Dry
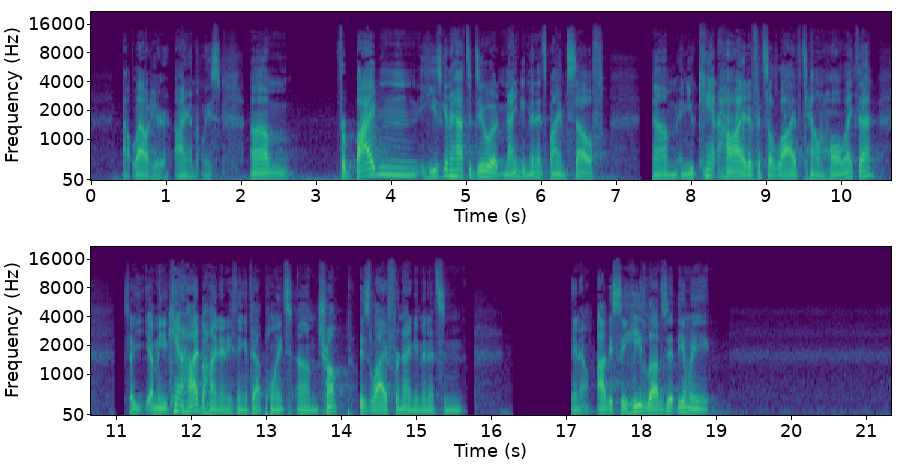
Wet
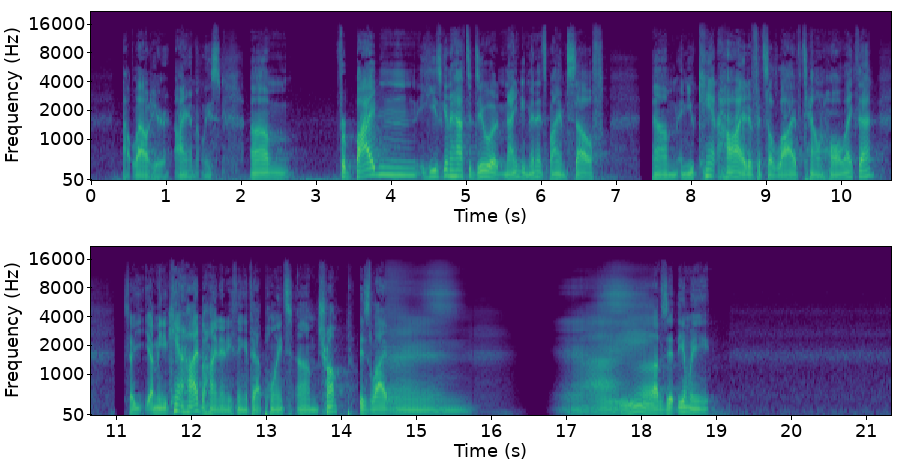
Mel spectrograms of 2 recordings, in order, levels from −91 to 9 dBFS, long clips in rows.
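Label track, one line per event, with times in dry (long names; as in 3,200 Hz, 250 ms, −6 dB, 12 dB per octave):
14.590000	18.160000	spectrum smeared in time width 265 ms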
